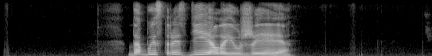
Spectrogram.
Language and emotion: Russian, positive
